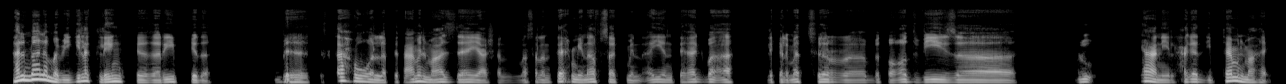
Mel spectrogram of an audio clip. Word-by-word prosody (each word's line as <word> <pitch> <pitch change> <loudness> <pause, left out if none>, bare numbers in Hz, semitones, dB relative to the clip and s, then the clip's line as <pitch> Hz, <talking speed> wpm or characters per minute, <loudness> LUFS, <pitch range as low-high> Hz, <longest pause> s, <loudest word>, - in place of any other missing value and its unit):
هل 190 +5 +10
بقى 230 +1 +9
لما 170 - +7
بييجي 105 +6 0
لَك 155 -8 +1
Link 130 +4 +5 0.2
غريب 100 +4 0
كده 90 -6 -1 0.7
بتفتحه 110 +9 0
والّا 110 -8 +1
بتتعامل 135 +7 0
معاه 110 +2 +1
إزاي 110 -1 0
عشان 90 -1 -7
مثلًا 100 +1 -9
تحمي 125 -5 0
نفسَك 110 -1 -2
من 90 -3 -9
أي 110 +4 -4
انتهاك 105 +2 -4
بقى 105 -2 -2 0.4
لكلمات - - -4
سر، 100 -4 -4
بطاقات 100 +3 -5
VISA 105 -2 +1 0.9
فلو 120 0 -3 0.5
يعني 105 -9 +5
الحاجات 115 +4 -1
دي، 100 -2 -12
بتعمل 160 - +4
معاها 100 -2 -2
إيه؟ - - -10
110 Hz, 150 wpm, -24 LUFS, 100-120 Hz, 0.9 s, هل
